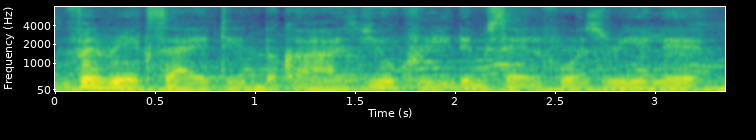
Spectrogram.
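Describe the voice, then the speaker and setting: A man with a Jamaican accent and a very deep, low pitch, at a fairly slow pace, with audible room echo and noticeable background noise. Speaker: music veteran. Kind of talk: interview.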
